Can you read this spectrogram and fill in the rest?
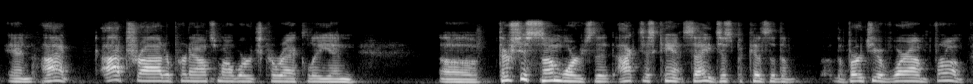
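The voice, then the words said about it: Strong Southern American accent. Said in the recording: “You can obviously tell that I have an accent. ... a really bad Southern accent”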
